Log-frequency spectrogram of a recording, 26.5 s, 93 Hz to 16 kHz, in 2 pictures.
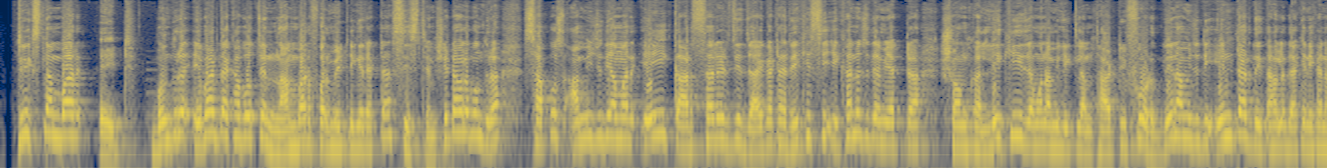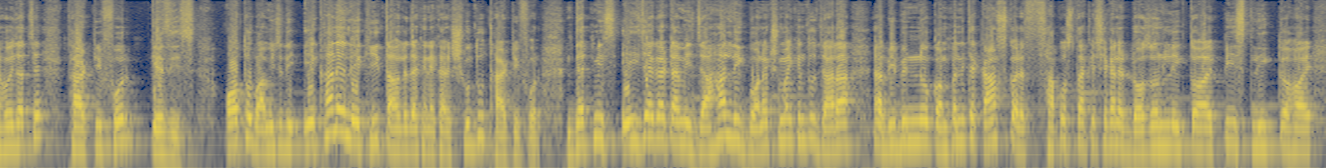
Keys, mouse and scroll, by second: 4.8 click, 12.2 Return, 15.5 click, 16.9 click, 17.9 click, 19.8 click, 20.5 click, 21.3 click, 24.7 click.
